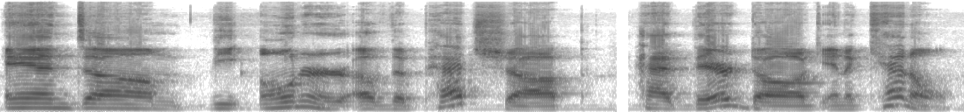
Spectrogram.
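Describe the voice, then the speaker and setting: A man's voice: fairly high pitch, lively intonation, unhurried, fairly bright tone. A man chatting casually on a podcast and telling everyday stories, with some casual swearing. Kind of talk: casual podcast chat and storytelling.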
